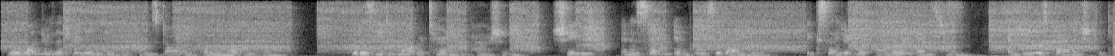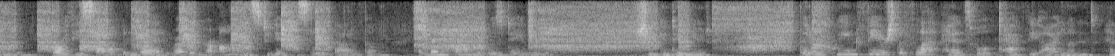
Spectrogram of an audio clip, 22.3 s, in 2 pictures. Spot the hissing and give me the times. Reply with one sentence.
You can hear the hissing from 0.0 to 19.4 s.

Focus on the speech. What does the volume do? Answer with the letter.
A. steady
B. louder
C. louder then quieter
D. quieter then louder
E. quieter
A.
